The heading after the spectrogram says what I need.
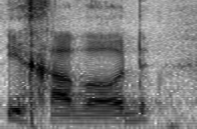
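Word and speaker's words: Ichabod: she names her son ikabod which as I pronounce is ikabod and is the word for weight or Glory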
